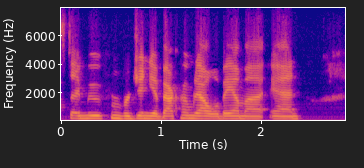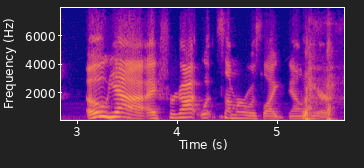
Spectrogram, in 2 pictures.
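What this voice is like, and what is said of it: Southern American accent. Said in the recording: “I may be a little bit more southern sounding than I was this time 12 months ago, because the accent came right back.”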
